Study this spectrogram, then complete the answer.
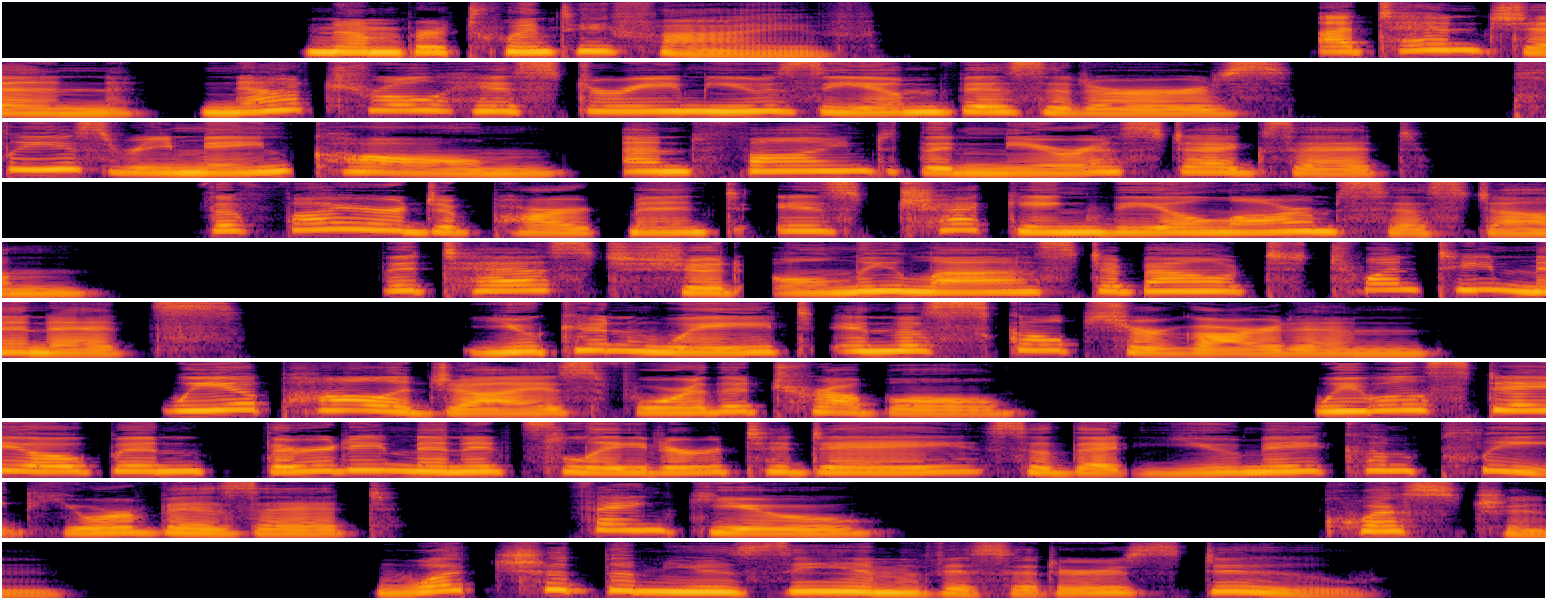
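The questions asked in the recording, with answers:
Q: what should the museum visitors do?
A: Stay calm, go to the nearest exit and wait in the sculpture garden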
